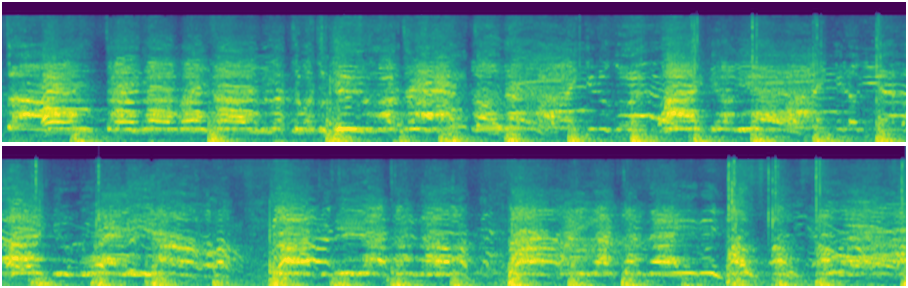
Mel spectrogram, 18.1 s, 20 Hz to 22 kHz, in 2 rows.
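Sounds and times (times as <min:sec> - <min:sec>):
heavy drumbeats: 0:00.0 - 0:18.0.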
